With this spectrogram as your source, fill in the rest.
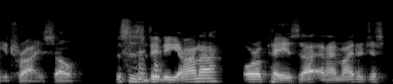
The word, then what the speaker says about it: Viviana Oropeza: want to let you try so this is Viviana oropeza and I might have just butchered her name I apologize if that was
